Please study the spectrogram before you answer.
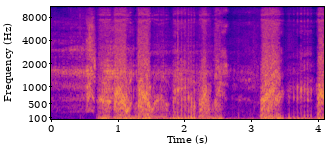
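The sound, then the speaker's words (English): A pack of about 12 or 13 wolves, including a large black one, snarls and barks, several loud overlapping growls and harsh barks coming in bursts with no pauses, dense and aggressive throughout. “Look at the size of that black wolf!”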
